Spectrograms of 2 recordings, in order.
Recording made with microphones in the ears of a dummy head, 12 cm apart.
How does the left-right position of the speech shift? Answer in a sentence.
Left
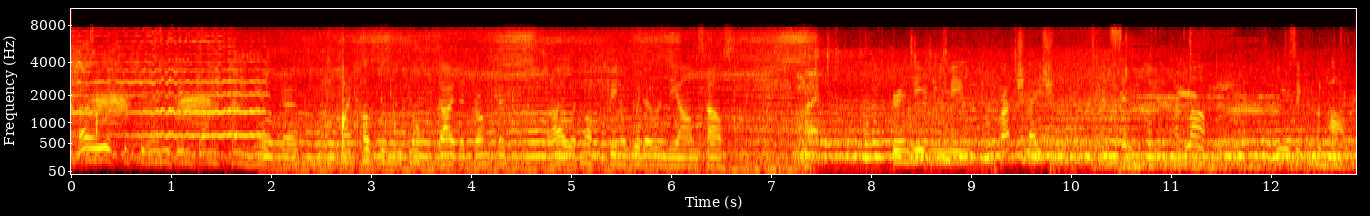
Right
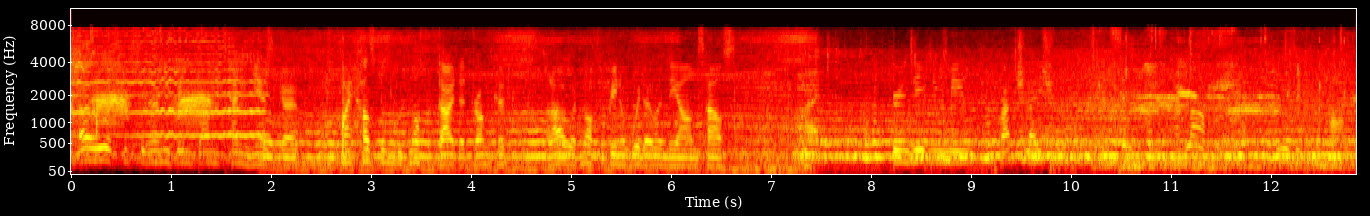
In this clip you hear the speech travel towards the left.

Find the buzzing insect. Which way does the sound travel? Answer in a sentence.
You can hear the buzzing insect move from right to left and back again.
